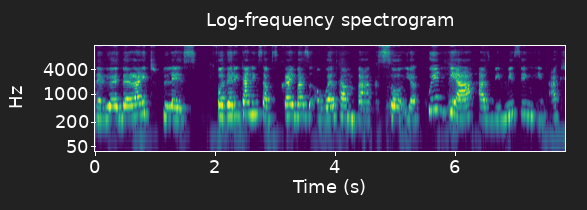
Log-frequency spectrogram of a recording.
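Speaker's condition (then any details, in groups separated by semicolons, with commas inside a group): No condition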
